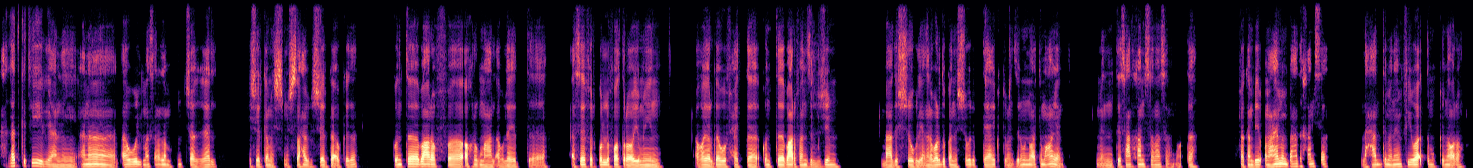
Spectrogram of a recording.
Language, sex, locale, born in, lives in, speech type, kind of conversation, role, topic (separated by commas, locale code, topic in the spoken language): Arabic, male, ar-EG, Egypt, Egypt, conversation, advice, user, إزاي أوازن بين شغلي وحياتي الشخصية كرائد أعمال؟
